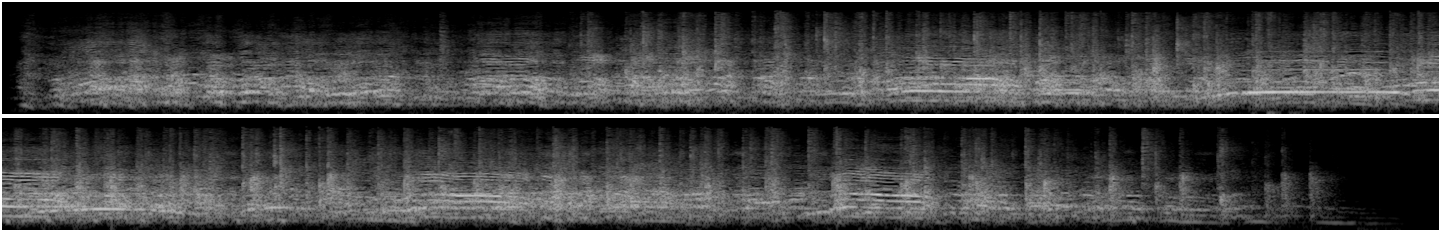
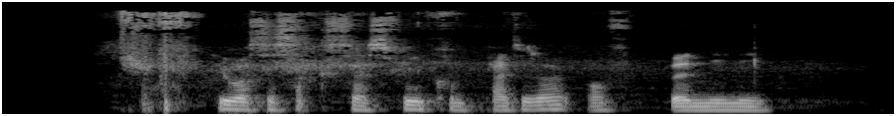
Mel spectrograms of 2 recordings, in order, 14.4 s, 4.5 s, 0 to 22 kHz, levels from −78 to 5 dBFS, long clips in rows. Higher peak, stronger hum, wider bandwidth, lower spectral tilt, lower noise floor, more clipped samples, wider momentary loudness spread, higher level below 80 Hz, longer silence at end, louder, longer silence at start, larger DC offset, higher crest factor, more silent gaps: about the same, -6 dBFS vs -6 dBFS; neither; about the same, 17 kHz vs 17 kHz; second, -0.5 dB/octave vs -3.5 dB/octave; about the same, -64 dBFS vs -63 dBFS; neither; about the same, 10 LU vs 11 LU; second, -76 dBFS vs -64 dBFS; about the same, 0.6 s vs 0.65 s; about the same, -22 LUFS vs -24 LUFS; second, 0.1 s vs 0.55 s; neither; second, 16 dB vs 22 dB; neither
